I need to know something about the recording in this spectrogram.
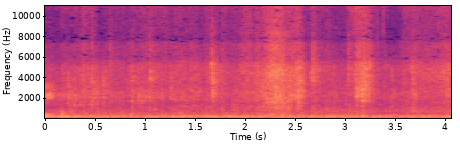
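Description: Paper rustling and scuffing handling noise, with two brief louder rustles about two and three seconds in, over a steady low hum.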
